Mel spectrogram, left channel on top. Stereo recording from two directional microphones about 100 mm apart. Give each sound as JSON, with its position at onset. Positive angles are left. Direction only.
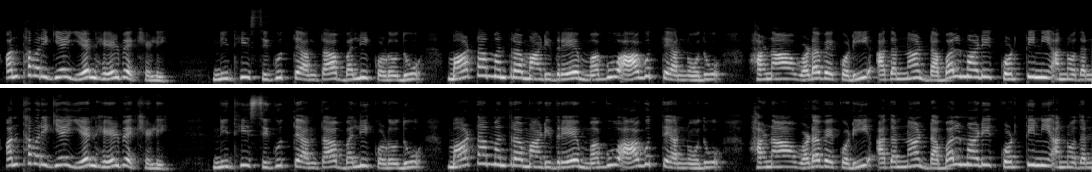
{"t": 0.0, "sound": "speech", "side_deg": 15}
